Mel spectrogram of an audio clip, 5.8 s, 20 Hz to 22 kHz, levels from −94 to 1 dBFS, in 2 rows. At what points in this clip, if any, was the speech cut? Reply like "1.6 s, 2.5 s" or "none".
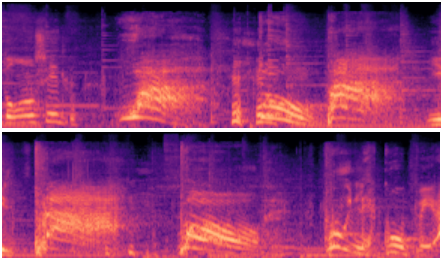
none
